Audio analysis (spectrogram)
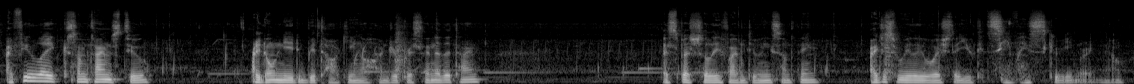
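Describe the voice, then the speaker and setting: Young guy, really low voice, soft rambly asmr chat at home, faint construction noise behind. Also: moderate pace, pauses often. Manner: rambling, soft-spoken, thinks aloud. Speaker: ASMR creator. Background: construction and room ambience.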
